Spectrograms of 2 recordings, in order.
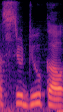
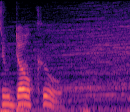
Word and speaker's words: sudoku: the name i didn't know a matter of mispronouncing letters you rearranged the letters in your mind it's not suduko it's sudoku yeah sudoku it's a duck face there's no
